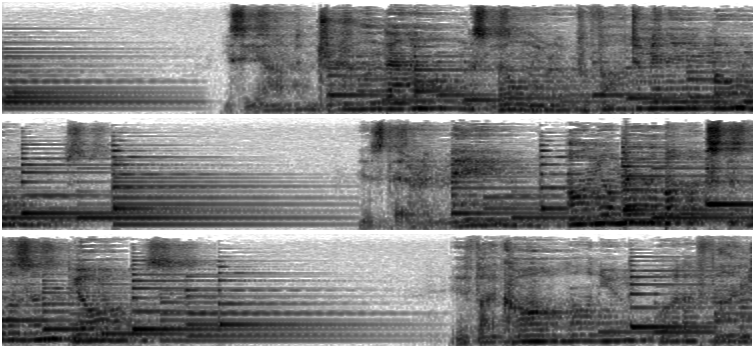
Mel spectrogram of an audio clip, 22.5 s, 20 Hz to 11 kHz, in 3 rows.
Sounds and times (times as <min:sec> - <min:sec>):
Music: 0:00.0 - 0:22.5.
